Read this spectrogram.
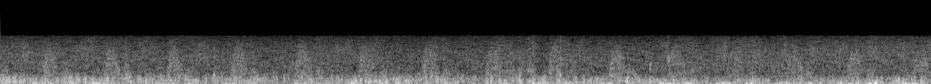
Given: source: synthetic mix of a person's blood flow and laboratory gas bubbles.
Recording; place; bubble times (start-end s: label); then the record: Doppler ultrasound of blood flow; subclavian vein
1.10-1.54 s: bubbles
1.67-1.71 s: bubbles
2.12-2.18 s: bubbles
5.09-5.40 s: bubbles
5.55-5.65 s: bubbles
6.45-6.72 s: bubbles
9.09-9.19 s: bubbles
From the record:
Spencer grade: 2 (many but less than half of the cardiac periods contain bubble signals, singularly or in groups); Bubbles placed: anywhere in the cardiac cycle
